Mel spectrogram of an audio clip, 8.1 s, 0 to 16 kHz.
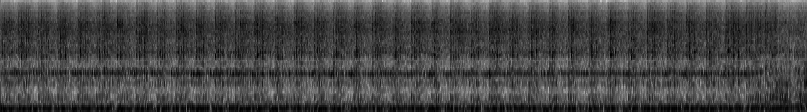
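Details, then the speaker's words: Freshly installed stock OEM Subaru EJ257 longblock in an 1100+whp STI, first start with a fuel leak under the intake manifold. It holds a loud, even, deep idle with a steady throb and no knocks or misses; sounds good for stock, normal idle. "sounds pretty good for being stck some seem need be adjusted here's a quick way to know how good it sounds motor sounds good"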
